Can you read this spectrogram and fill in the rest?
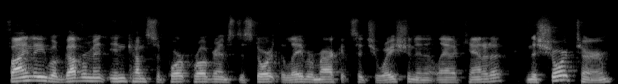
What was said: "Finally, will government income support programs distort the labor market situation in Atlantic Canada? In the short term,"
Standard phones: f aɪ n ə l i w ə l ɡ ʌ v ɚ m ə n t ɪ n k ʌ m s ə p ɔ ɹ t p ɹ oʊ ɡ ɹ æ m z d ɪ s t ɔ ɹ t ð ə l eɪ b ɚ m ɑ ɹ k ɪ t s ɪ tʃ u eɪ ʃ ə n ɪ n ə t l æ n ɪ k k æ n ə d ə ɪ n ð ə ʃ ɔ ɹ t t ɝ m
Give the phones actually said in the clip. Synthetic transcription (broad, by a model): f aɪ n l i w ə l ɡ ʌ v ɚ m ə n t ɪ n k ʌ m s ə p ɔ ɹ t p ɹ oʊ ɡ ɹ æ m z d ɪ s t ɔ ɹ t ð ə l eɪ b ɚ m ɑ ɹ k ɪ t s ɪ tʃ u eɪ ʃ ə n ɪ n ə t l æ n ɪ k k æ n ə d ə ɪ n ð ə ʃ ɔ ɹ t t ɝ m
